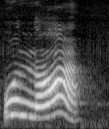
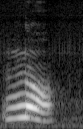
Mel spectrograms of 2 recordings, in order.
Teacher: No é um som fechado, não é no seu carro. O nó me dá uma ideia de som mais aberto, E aí eu acentuo.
